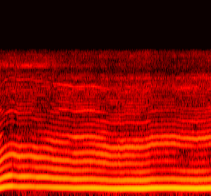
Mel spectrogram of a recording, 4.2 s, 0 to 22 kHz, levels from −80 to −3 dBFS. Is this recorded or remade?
recorded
